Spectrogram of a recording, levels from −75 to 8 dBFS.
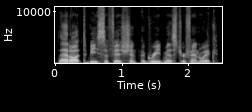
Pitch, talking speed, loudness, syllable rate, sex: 105 Hz, 190 wpm, -19 LUFS, 5.2 syllables/s, male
